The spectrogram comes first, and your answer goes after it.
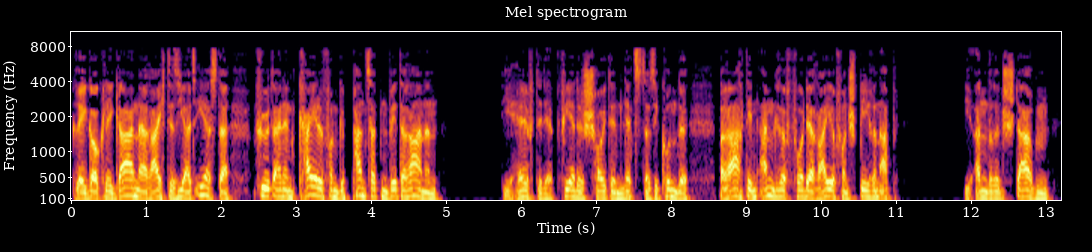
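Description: A man with a husky, slightly breathy voice narrates a fantasy audiobook with measured, dramatic pacing. The recording is dry and a bit dull and lo-fi. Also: medium pitch, dry recording.

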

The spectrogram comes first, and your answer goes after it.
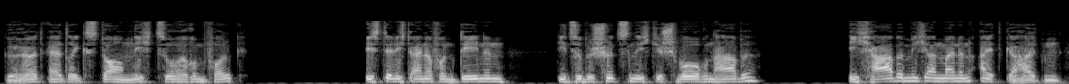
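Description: A man voicing a loyal, plain-spoken middle-aged knight in an audiobook, earnest and steady. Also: mid-range voice, unhurried, no room sound, highs cut off, voice pushed up, lightly acted.

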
